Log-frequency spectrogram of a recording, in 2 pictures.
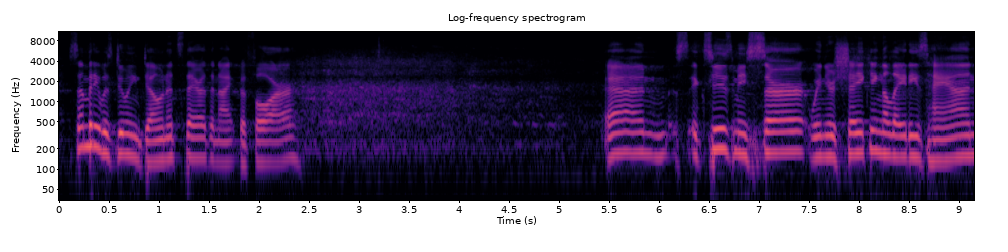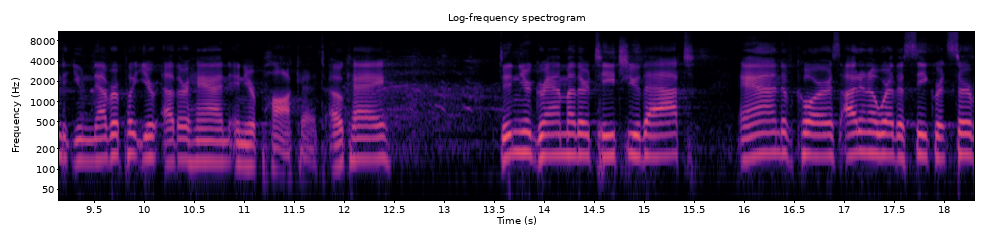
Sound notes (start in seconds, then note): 2.2 audience laughing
